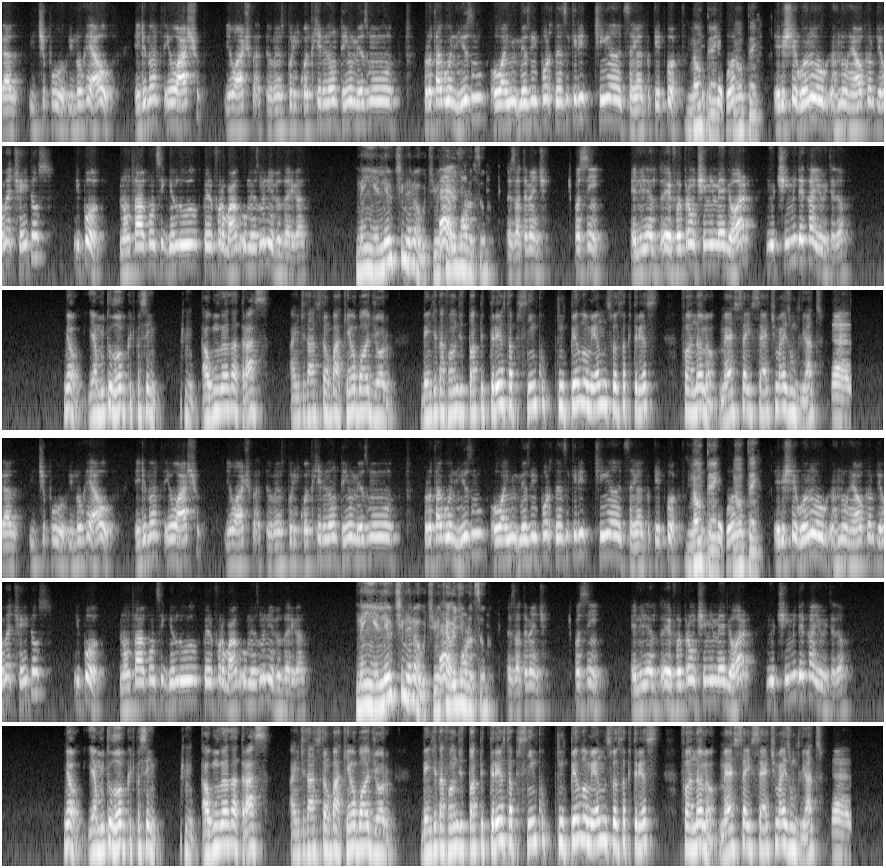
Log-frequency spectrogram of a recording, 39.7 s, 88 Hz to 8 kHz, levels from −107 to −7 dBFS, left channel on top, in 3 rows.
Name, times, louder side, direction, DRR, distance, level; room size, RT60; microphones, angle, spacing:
voice 1, 0.0-1.7 2.0-3.0 3.4-6.0 6.3-10.2 10.7-11.1 11.6-13.9 14.3-17.8 19.8-20.3 20.8-21.4 21.8-22.2 22.7-25.9 38.9-39.2, left 2 dB, 70° left, 5.2 m, -21 dB
voice 2, 10.3-11.3 18.5-20.5 27.4-28.8 29.2-30.4 30.8-32.3 32.8-36.3 36.7-38.8, right 3 dB, 80° right, 1.2 m, -20 dB
head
